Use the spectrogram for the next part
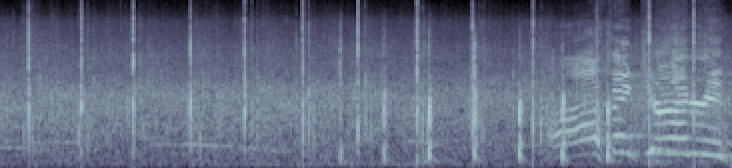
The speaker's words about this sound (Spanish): Vamos a darle un gran aplauso al Señor. ¡Vamos, apláudanle! ¡Gloria al Señor!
